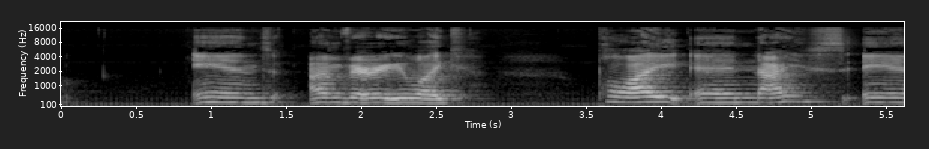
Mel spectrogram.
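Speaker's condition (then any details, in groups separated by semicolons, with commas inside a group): Cerebral palsy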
